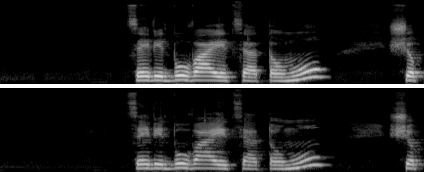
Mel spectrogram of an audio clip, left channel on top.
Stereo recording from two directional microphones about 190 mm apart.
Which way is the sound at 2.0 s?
20° right (ahead or behind).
